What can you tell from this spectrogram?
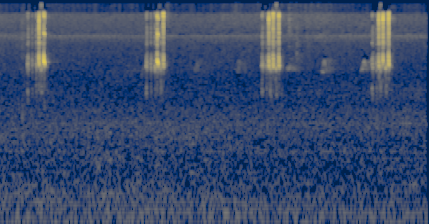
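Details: A single lone cricket, real recording; short high chirps made of two or three quick pulses, repeated roughly every one and a half seconds against a quiet background.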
